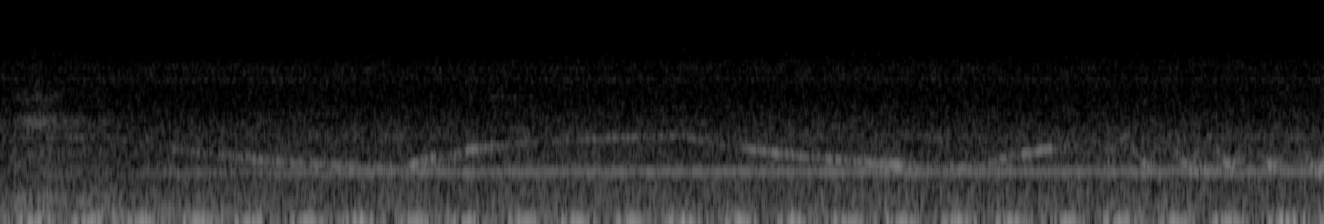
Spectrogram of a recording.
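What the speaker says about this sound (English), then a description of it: "apologies if you can hear that siren" A police siren wails faintly in the distance, its pitch sweeping slowly up and down several times over a constant low background hum.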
